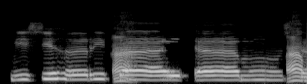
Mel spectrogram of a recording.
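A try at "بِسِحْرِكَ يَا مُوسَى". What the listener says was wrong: Masih panjang. Masih panjang. Harus rikaya. Rikaya. Jadi barusan masih bisihrika ya. Tuh kan ya, ka-nya kepanjang nih.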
